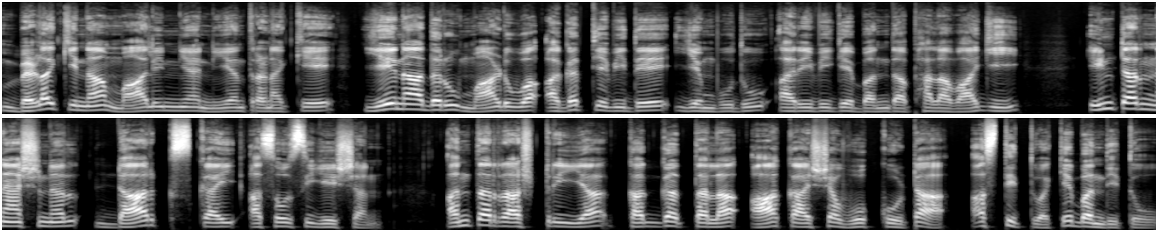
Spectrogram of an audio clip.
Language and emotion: Kannada, neutral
